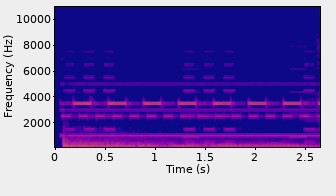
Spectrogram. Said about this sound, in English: The machine started beeping, and it woke me up. His blood pressure and his heart rate started going down.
